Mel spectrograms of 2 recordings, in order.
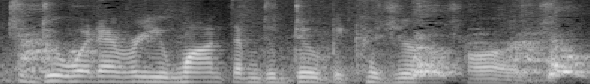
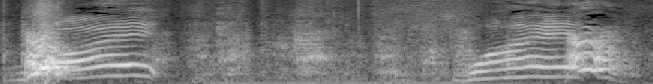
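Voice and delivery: high loud squeal of surprise; excited; 13 semitones higher, 6 dB louder than usual. Real, not acted. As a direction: squeal it out in delight. Excited greeting.

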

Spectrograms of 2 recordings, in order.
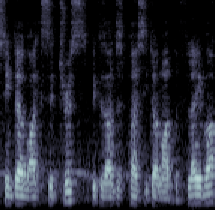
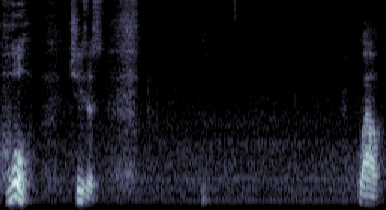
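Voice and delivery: sour drink reaction; 3 dB louder, slower than usual. Real, not acted. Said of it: "Oh, that's really sour".

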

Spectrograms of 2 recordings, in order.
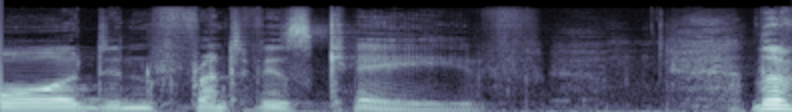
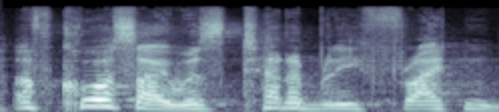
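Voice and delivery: raised, agitated shepherd voice; frightened shepherd; 5 semitones higher, 7 dB louder than usual. Acted. Shepherd admitting his fear to his family, agitated. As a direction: confess the fright in a high, loud voice.

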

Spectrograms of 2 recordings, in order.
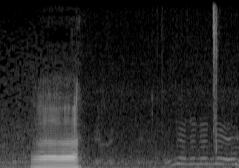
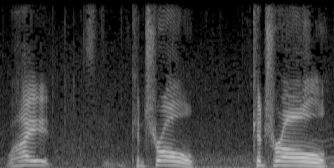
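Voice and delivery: loud exasperated yell, higher; angry shout; 6 semitones higher, 8 dB louder, slower than usual. Real, not acted. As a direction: yell at the controls in frustration. Yelling at game controls.

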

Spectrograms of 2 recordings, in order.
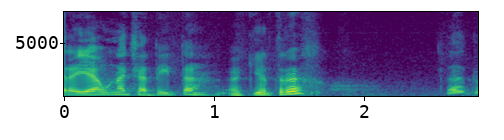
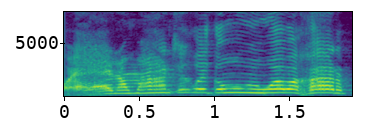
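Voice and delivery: much higher, louder frantic protest; panicked complaint; 5 dB louder than usual. Retold or imitated. Surfer panics at the magician about his giant board, high and loud.

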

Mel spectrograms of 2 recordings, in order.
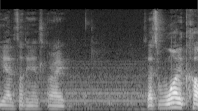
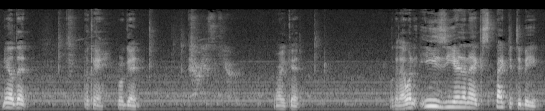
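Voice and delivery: ordinary talk

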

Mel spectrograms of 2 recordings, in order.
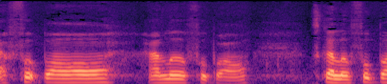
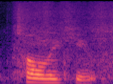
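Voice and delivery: usual speaking voice

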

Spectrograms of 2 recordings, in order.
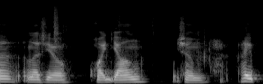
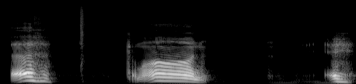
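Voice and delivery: frustrated groan; 4 semitones higher, 8 dB louder, much slower than usual. Real, not acted. Frustrated at game.

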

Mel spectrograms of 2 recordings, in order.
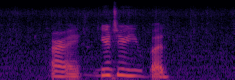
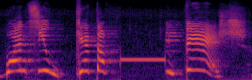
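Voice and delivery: frustrated yell; 11 semitones higher, slower than usual. Real, not acted. Gamer yelling at a fish that won't bite, real frustrated yell. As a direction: yell at the stubborn fish, fed up. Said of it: "I'm sorry I yelled".

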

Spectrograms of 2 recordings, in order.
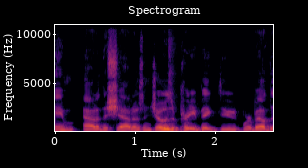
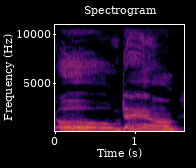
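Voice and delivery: high, drawn-out mock crowd cry; loud, high-pitched mock astonishment; crowd reaction; 14 semitones higher, 4 dB louder than usual. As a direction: imitate a shocked crowd reacting to a stunt. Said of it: "the whole crowd, like, one of those".

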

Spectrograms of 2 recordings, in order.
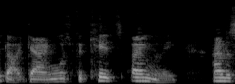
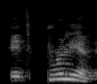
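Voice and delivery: higher, bright burst of delight; excited exclamation; 7 semitones higher than usual. A narrator's reading. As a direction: exclaim it with joy. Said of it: "exclaimed Amber".

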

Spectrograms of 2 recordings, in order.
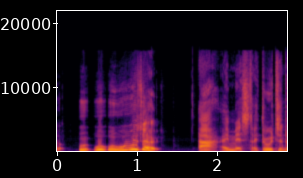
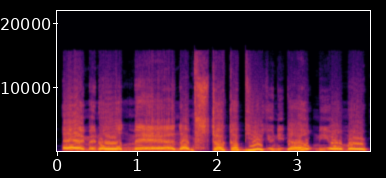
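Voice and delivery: put-on high old man voice. The old man stuck in the tree calling Homer, high shouting. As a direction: wail it like a stuck grandpa.

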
